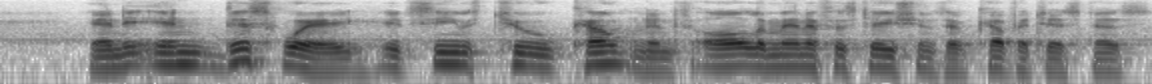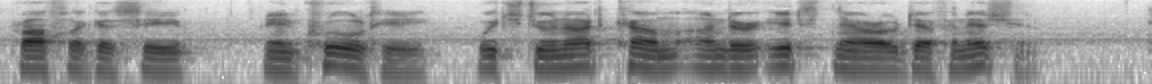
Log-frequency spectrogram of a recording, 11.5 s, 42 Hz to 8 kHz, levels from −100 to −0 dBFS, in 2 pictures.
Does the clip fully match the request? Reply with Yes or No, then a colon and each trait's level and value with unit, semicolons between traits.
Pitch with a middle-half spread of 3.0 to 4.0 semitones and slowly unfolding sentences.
Yes: average, 3.4 semitones; slow, 125 wpm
